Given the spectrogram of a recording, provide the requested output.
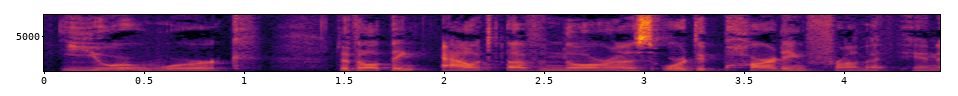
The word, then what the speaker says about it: Nora: that the French intellectual Pierre Nora, or Nora to give it its French pronunciation, called the lieu de mémoire, translated either as sites of memory or realms of memory.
